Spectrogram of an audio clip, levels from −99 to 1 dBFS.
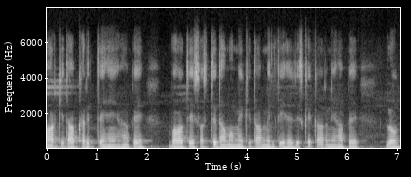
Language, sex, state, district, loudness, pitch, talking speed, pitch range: Hindi, male, Chhattisgarh, Kabirdham, -20 LUFS, 125 Hz, 160 wpm, 125-130 Hz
